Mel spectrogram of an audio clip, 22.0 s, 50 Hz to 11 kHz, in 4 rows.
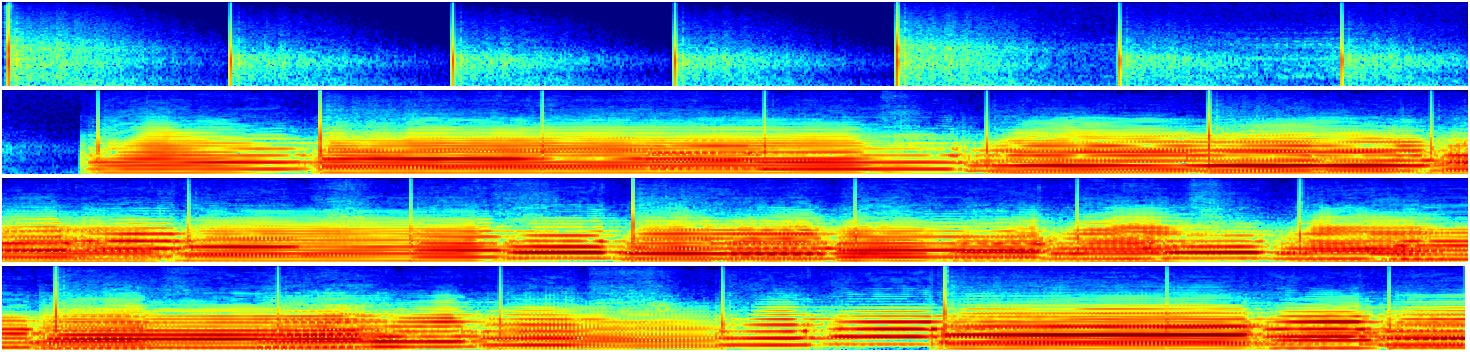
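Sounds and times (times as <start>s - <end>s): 
trombone in C major: 5.8s - 21.9s.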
